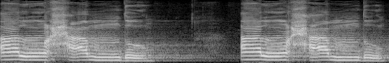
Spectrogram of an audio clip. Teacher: আমরা এই হাকে অবশ্যই গলার ভিতর থেকে হা উচ্চারণ করব।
